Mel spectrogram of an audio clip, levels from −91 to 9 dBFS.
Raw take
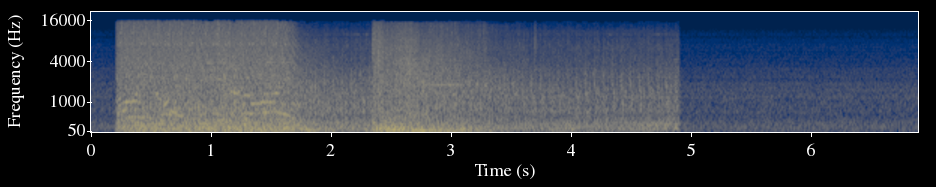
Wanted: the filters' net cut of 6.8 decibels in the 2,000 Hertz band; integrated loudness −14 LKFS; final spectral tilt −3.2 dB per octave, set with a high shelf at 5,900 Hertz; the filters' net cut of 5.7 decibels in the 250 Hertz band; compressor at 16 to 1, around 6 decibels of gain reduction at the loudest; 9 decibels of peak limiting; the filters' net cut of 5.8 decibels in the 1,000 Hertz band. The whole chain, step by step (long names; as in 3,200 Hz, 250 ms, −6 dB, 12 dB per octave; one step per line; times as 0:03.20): parametric band 250 Hz −8 dB
parametric band 1,000 Hz −5 dB
parametric band 2,000 Hz −8 dB
high-shelf EQ 5,900 Hz +6.5 dB
downward compressor 16 to 1, threshold −26 dBFS
level +20.5 dB
brickwall limiter −4.5 dBFS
